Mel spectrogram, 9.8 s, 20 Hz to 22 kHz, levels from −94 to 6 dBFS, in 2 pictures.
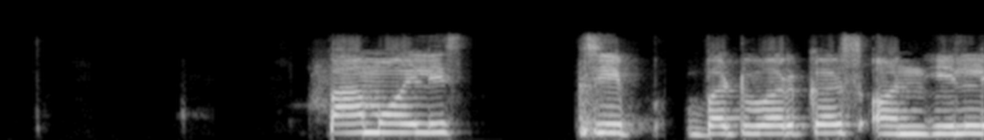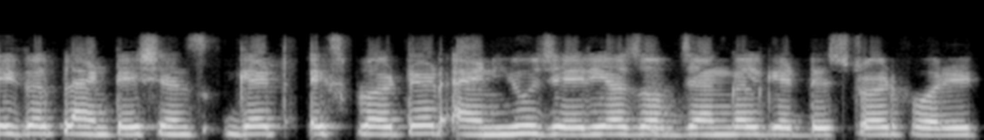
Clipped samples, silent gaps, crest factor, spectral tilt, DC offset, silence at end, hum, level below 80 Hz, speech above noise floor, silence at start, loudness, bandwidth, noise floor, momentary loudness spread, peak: under 0.1%; none; 12 dB; -5 dB/octave; under 0.1%; 0.05 s; none; -58 dBFS; 73 dB; 1.65 s; -13 LUFS; 8 kHz; -85 dBFS; 5 LU; -2 dBFS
